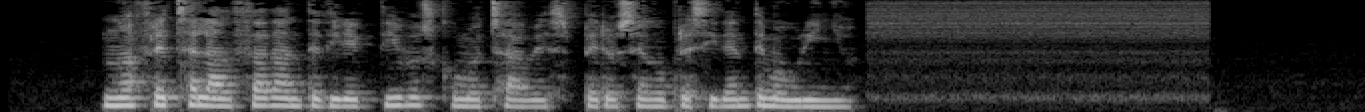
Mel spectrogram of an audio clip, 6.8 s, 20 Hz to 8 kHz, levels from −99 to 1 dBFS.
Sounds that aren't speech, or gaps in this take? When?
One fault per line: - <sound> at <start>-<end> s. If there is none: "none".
none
